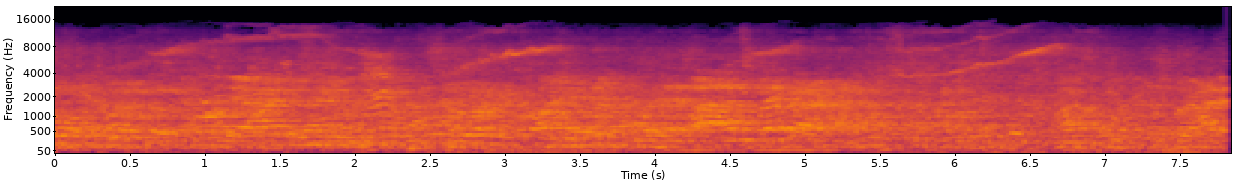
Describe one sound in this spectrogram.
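A small electric motor whines, rising and falling in pitch as a model car speeds past.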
